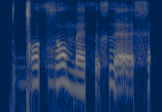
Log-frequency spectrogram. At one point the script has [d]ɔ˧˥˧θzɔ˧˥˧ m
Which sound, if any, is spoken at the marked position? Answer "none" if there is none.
ɡ͡ǀ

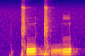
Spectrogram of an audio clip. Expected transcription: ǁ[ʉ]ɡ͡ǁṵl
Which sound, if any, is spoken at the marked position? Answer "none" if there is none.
u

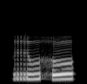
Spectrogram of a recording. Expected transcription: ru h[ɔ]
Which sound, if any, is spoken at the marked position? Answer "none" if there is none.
o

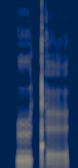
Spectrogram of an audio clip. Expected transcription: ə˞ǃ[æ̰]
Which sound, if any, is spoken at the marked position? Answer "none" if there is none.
æ̰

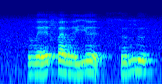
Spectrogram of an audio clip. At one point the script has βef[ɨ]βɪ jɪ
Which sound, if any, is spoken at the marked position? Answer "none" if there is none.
ɛ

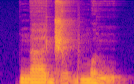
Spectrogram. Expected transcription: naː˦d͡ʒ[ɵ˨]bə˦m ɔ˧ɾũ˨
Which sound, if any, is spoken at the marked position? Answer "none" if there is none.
ɔ˨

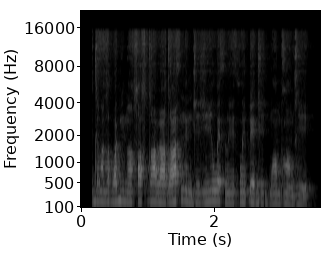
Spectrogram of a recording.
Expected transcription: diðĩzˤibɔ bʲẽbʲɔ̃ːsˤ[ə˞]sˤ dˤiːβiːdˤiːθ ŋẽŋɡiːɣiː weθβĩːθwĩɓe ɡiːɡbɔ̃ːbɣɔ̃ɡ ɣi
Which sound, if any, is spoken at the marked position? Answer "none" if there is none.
ə˞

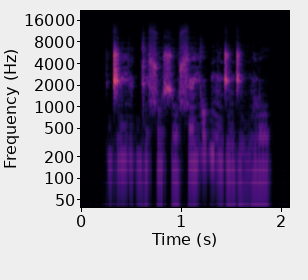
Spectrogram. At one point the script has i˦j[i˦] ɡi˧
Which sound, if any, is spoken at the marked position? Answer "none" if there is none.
i˦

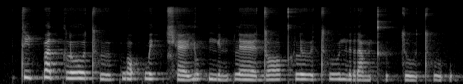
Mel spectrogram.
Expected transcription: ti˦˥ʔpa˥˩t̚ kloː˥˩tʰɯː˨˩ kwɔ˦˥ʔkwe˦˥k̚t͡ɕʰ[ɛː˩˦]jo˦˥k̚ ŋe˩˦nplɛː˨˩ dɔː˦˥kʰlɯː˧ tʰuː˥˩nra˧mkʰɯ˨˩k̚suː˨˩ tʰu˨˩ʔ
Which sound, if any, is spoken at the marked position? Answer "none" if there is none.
ɛː˩˦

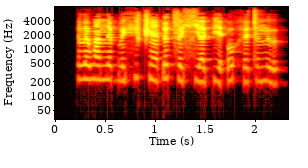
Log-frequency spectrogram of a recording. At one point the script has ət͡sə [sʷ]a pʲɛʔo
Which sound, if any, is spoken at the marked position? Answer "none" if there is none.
sʲ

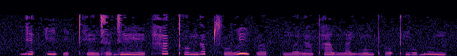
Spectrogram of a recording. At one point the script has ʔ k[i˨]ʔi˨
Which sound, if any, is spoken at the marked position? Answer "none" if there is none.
i˦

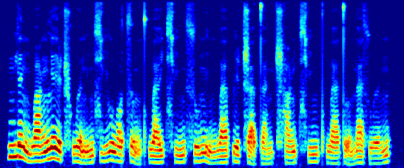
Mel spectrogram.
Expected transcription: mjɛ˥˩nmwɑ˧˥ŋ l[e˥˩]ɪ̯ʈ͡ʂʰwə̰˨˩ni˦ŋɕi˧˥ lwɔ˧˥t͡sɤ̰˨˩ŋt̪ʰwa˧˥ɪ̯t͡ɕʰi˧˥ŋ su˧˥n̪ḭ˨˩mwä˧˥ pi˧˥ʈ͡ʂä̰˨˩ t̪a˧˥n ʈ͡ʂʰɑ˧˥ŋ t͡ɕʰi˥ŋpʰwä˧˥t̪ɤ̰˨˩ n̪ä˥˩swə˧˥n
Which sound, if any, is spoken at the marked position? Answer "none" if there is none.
e˥˩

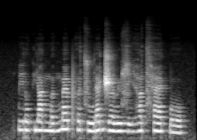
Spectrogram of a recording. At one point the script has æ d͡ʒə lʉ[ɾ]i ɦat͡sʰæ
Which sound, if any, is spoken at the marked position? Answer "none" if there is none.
ɮ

